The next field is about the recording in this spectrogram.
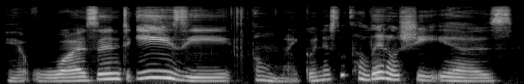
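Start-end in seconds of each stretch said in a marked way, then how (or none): none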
